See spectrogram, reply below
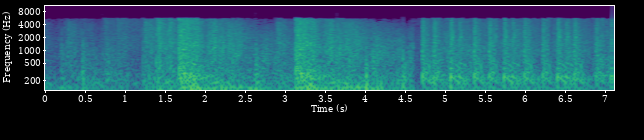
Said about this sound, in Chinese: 咱再试试吧。什么呢？飞机大炮去轰去，轰炸。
